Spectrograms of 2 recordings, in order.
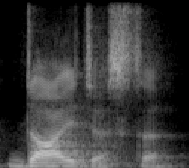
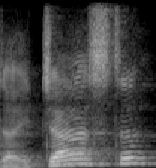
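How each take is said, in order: First: The stress is on the first syllable. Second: The stress is on the second syllable. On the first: "the first syllable, receives the stress" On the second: "where the second part receives the stress"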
